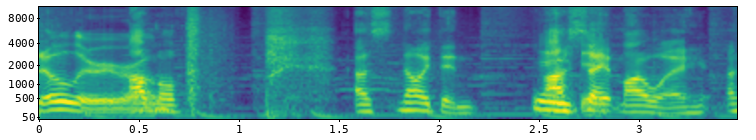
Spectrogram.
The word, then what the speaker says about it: Uluru: I worked down the road from Ularoo. Oh, you said Uluru.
